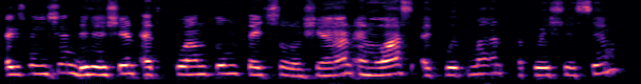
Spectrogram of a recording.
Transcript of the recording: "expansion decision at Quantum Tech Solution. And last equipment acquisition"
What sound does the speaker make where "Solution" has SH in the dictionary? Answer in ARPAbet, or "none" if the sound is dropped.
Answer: none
